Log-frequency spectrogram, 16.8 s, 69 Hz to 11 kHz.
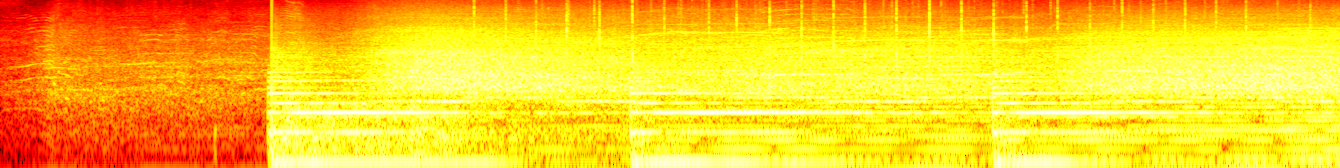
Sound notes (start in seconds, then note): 0.3 audience cheers; 3.4 ominous music; 5.8 audience cheers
